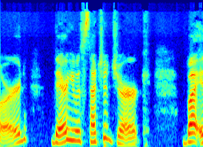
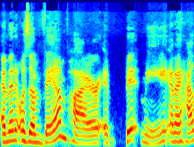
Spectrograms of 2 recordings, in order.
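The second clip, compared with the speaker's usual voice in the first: ordinary delivery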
